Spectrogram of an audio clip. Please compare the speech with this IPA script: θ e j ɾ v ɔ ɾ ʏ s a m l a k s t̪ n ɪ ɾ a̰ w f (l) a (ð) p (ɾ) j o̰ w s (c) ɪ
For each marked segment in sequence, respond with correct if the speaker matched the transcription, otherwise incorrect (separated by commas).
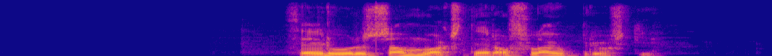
correct, incorrect, correct, correct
